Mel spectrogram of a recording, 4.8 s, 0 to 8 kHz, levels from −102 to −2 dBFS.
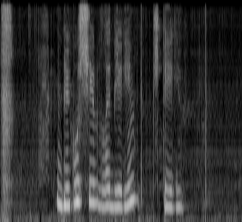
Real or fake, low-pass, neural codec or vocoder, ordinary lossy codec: fake; 7.2 kHz; codec, 16 kHz in and 24 kHz out, 0.6 kbps, FireRedTTS-2 codec; none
